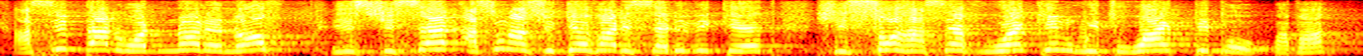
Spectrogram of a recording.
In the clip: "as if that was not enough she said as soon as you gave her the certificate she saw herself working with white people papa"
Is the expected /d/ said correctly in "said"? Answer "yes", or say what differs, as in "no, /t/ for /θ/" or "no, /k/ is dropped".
yes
